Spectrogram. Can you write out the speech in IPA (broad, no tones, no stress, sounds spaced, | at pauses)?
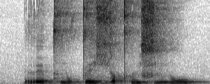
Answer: r e t̪ʰ i w t̪ e ç ɒ t̪ʰ ɨ ɕ i w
